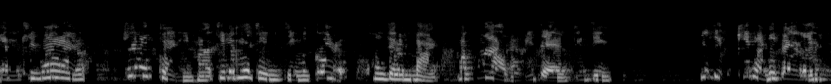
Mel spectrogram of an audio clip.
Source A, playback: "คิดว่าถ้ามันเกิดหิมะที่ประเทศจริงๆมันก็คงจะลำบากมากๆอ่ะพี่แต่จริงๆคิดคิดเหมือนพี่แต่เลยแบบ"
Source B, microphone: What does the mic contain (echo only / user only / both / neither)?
echo only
